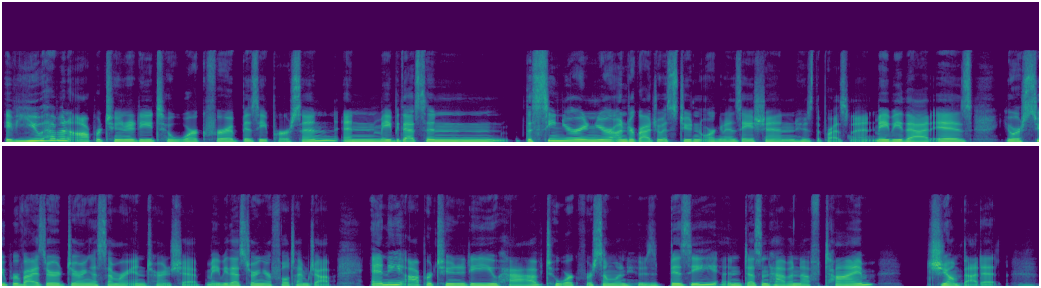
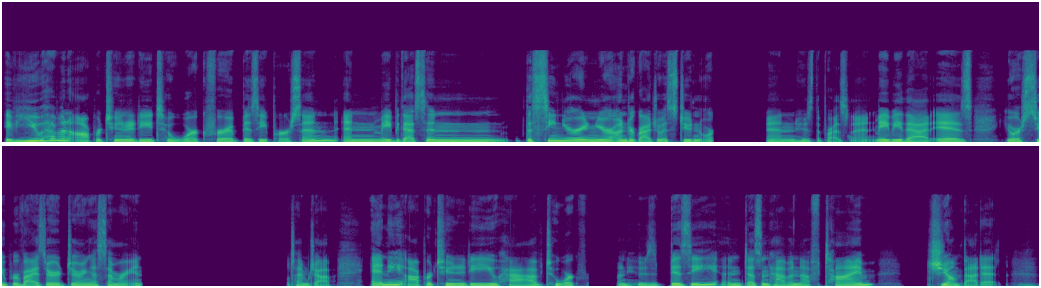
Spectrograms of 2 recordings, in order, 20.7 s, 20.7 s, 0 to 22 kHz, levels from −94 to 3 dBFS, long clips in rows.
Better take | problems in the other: first | audio cutting out; at 7 s for 0.5 s, at 12 s for 1.5 s and at 16 s

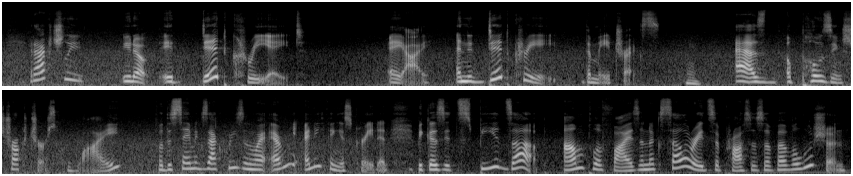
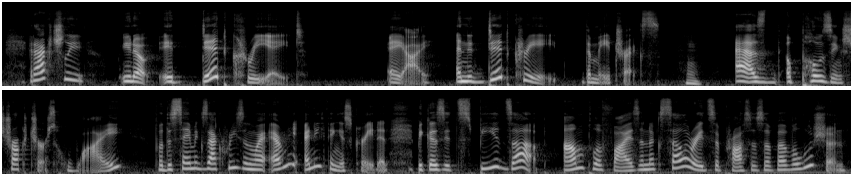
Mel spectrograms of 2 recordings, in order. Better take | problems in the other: second | wind noise on the microphone; occasional gusts; 20 dB below the speech

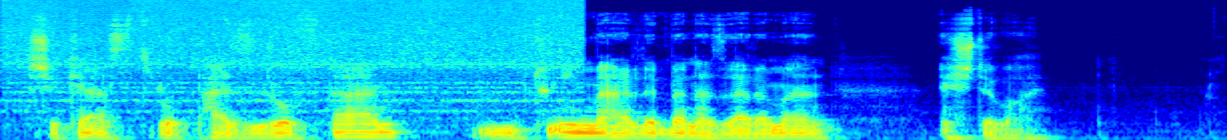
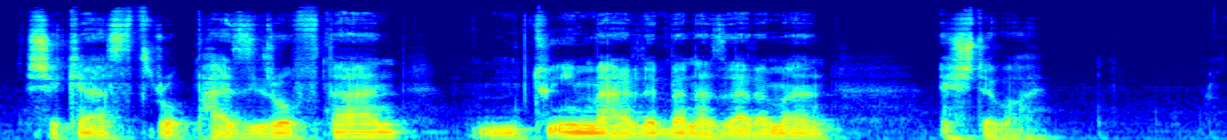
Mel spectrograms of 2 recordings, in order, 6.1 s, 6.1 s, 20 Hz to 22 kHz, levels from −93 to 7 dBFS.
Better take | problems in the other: second | hiss; loud; until 3 s; 7 dB below the speech

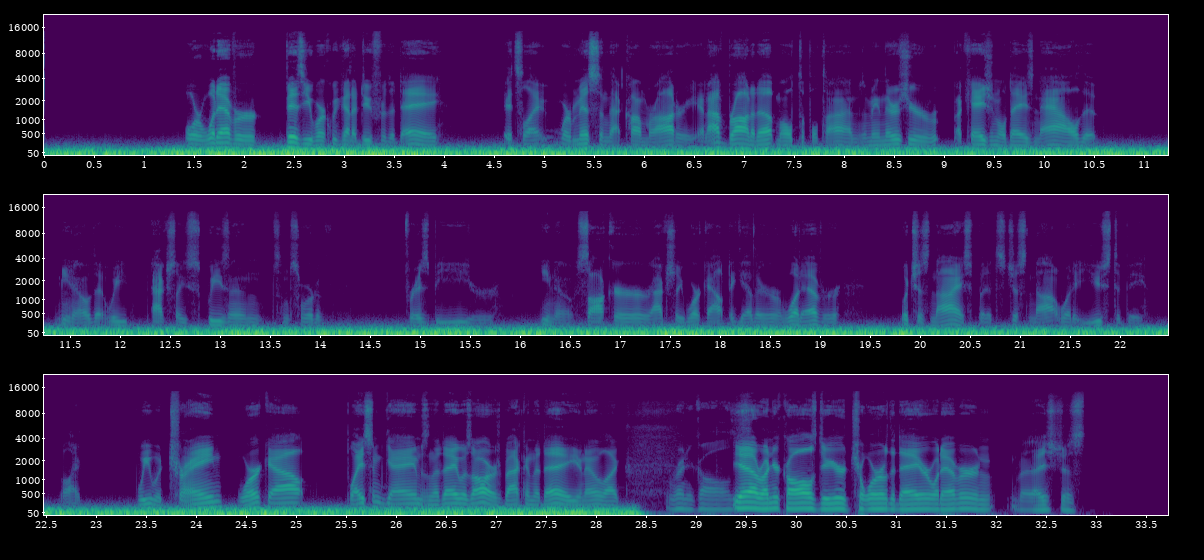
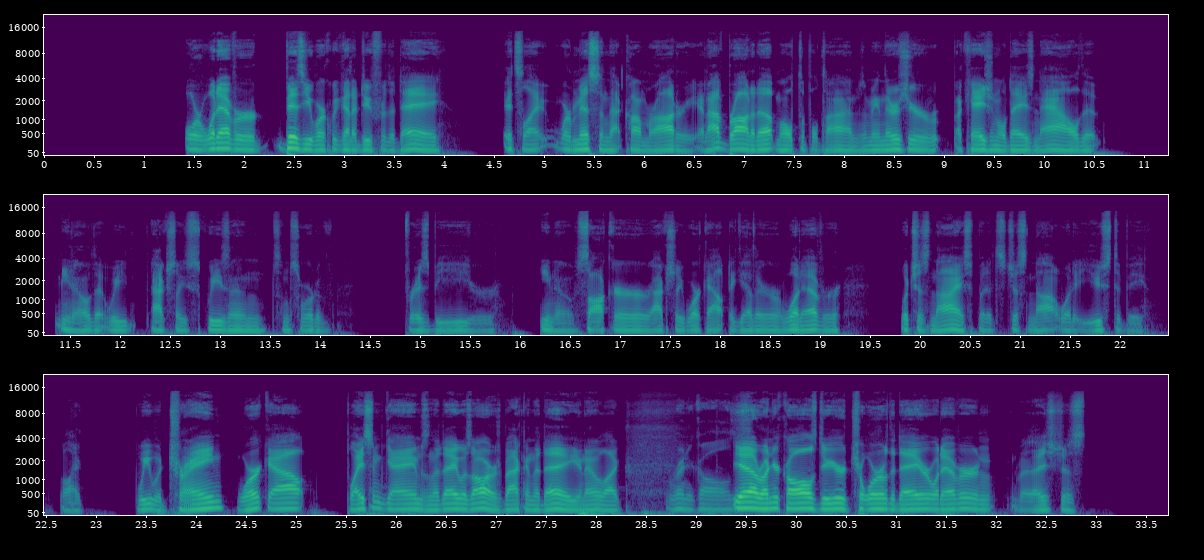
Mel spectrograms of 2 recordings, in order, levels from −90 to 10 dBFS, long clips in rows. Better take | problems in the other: second | low rumble; noticeable; until 28 s; 10 dB below the speech

